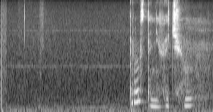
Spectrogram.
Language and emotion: Russian, sad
